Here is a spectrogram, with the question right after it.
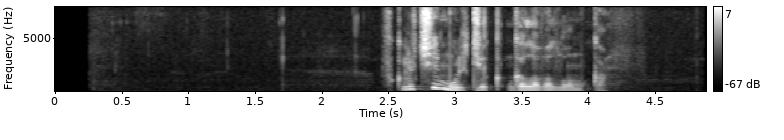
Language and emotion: Russian, neutral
